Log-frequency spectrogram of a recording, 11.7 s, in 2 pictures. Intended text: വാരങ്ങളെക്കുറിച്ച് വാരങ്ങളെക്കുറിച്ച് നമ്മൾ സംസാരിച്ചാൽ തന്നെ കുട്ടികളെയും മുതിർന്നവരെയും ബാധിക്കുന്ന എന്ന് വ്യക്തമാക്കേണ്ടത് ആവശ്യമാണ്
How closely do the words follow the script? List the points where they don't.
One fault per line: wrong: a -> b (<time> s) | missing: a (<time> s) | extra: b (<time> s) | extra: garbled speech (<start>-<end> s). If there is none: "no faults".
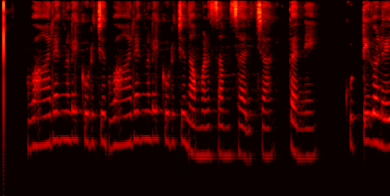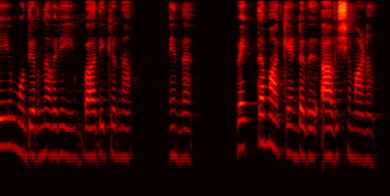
no faults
